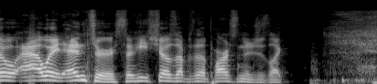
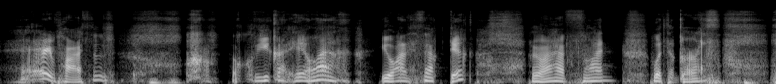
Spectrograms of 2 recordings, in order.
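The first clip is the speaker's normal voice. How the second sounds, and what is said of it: Joe Besser and Mike Tyson impression. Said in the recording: “Wow, what a good Joe Besser impression. ... it's Joe Besser and Mike Tyson in one.”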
